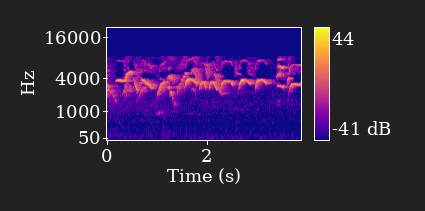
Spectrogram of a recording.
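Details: Countryside Oriental magpie-robin, tail fanned during competitive song: a rich, fluid run of clear whistled notes, looping up and down and leading straight into the next phrase.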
